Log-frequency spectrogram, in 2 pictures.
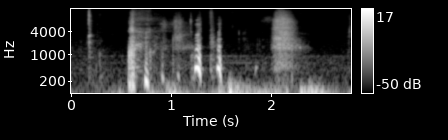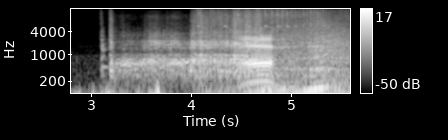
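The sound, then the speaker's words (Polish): Engine of a Żuk van cranking and failing to catch: after a few seconds of voice-like sounds, a rough, grinding mechanical noise starts and holds steadily to the end without settling into a running idle. “O, żuk nie chce odpalić. A to dziwne. Nie chce odpalić, chyba trzeba będzie go pchać.”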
